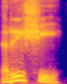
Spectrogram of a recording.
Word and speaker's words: ऋ: आज हम इसे व्यंजन र और स्वर ई को मिलाकर ऋ की तरह बोलते हैं। जैसे ऋषि बोलना हो तो ध्वनि र से शुरू होती है। हम ऋषि हां र की आवाज आ रही है।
